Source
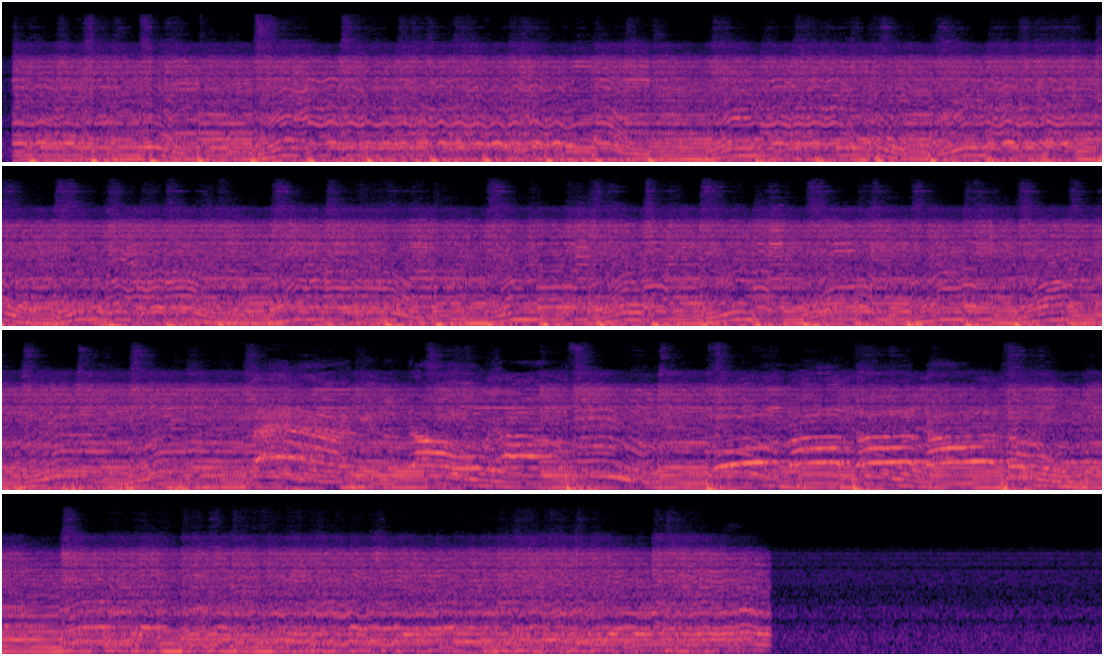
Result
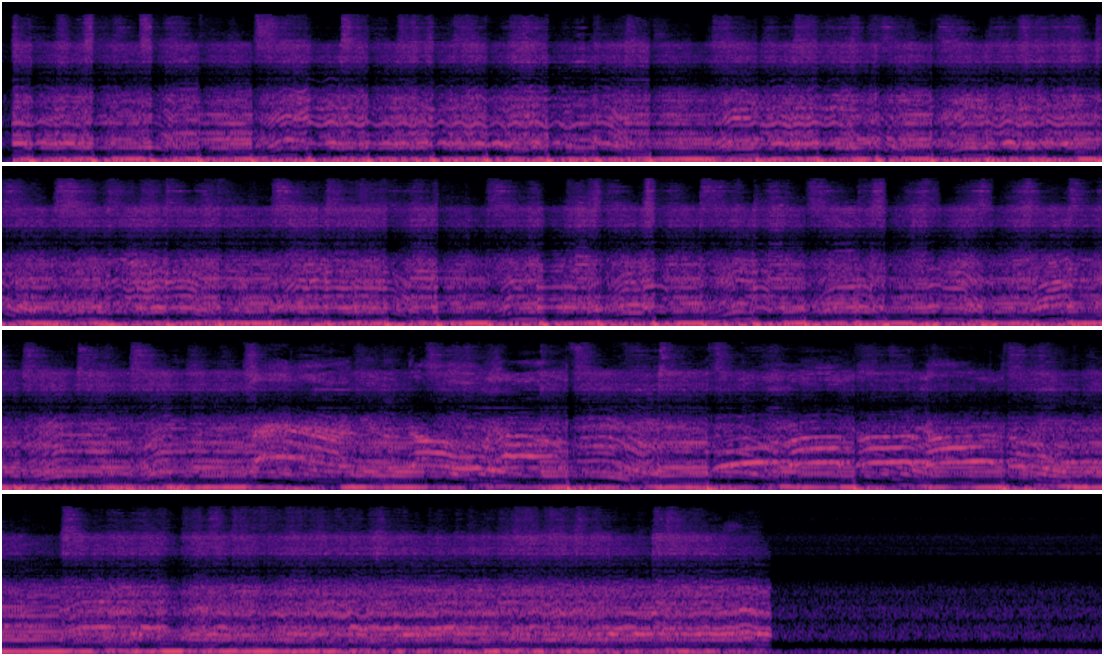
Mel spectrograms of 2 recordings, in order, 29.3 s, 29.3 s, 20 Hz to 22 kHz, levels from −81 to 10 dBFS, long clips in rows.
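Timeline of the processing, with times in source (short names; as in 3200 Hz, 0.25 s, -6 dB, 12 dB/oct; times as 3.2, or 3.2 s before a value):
3.4–3.92 comb 3.2 ms
13.14–14.19 reverse
whole clip: EQ curve 100 Hz 0 dB, 180 Hz -24 dB, 300 Hz -27 dB, 450 Hz -6 dB, 920 Hz -6 dB, 1900 Hz -1 dB, 2800 Hz -27 dB, 4200 Hz -19 dB, 6000 Hz +8 dB, 8600 Hz +11 dB; compressor, threshold -29 dBFS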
